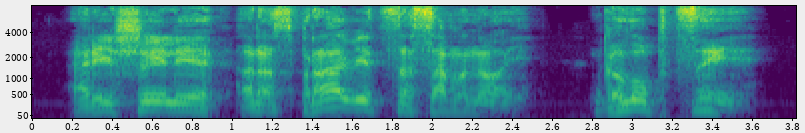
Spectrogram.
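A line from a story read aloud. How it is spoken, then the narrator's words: Convulsive laughter. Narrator (Russian): Зашелся в хохоте пророк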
